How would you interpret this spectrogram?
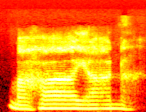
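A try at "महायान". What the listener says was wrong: Very good. Mahayana.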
